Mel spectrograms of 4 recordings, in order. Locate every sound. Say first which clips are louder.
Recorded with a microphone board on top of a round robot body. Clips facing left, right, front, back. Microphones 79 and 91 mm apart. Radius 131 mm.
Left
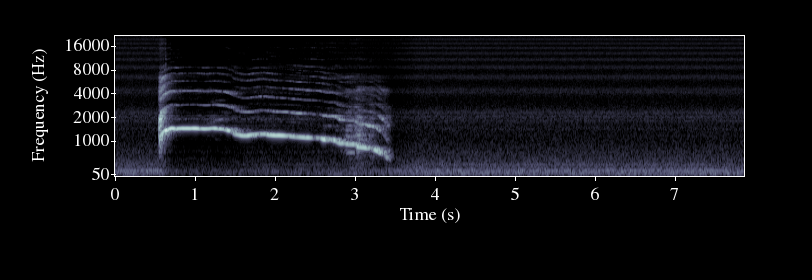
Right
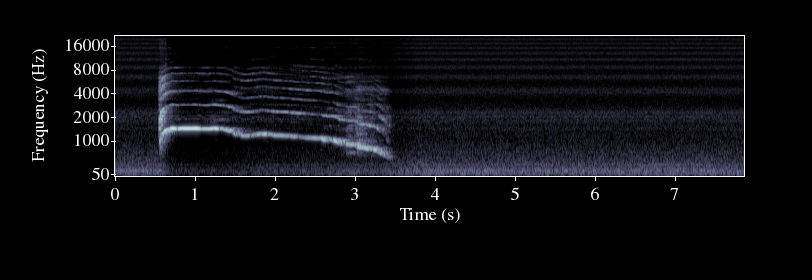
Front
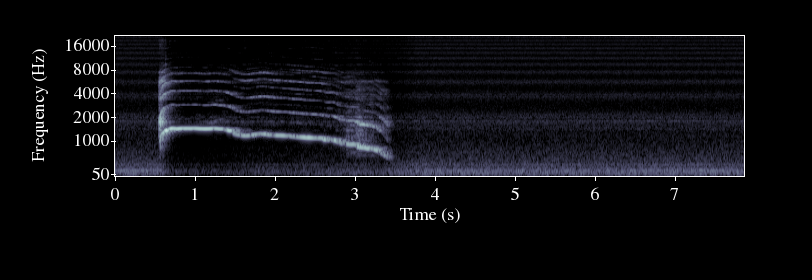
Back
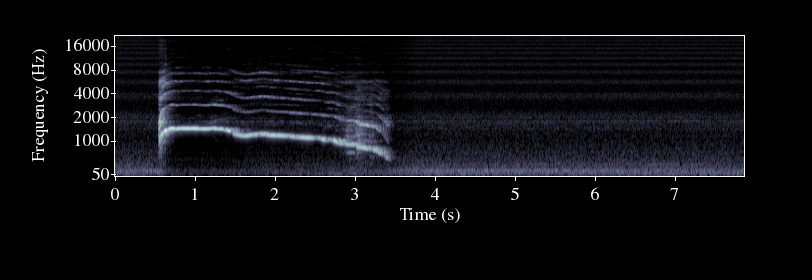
0.5 s a scream: right 1 dB, back 5 dB; 135° left, 1.7 m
